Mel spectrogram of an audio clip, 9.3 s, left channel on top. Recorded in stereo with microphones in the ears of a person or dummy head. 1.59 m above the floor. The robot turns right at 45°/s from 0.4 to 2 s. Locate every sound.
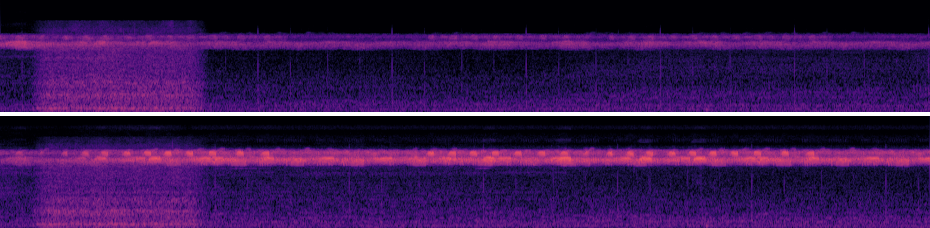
0.0 s an insect: 165° right, 1.1 m; by 9.3 s 90° right, 1.1 m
